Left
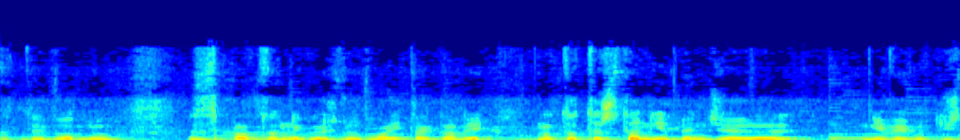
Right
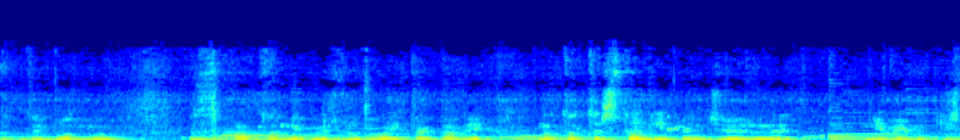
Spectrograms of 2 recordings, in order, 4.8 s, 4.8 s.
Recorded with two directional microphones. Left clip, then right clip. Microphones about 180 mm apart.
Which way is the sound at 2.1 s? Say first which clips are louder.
Left 5 dB; 50° left (ahead or behind).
